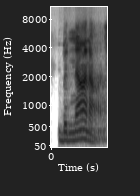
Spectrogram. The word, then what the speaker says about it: banana: schwa or e sound for example banana see it's banana right we won't say banana banana it's not na it's no okay it's so that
